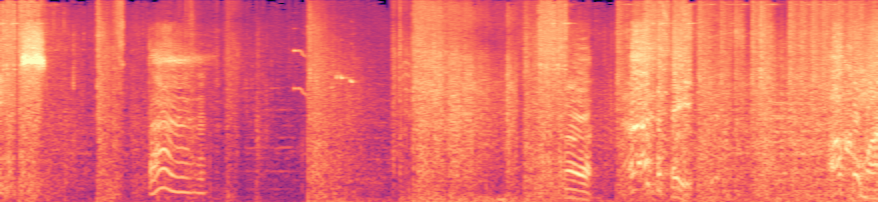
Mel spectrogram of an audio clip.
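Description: Grenade blasts and bursts of gunfire ring out in the World War II dinosaur shooter Dino D-Day, with loud booms and rapid shots packed close together while a voice speaks briefly over the combat.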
